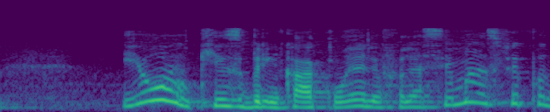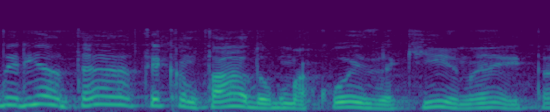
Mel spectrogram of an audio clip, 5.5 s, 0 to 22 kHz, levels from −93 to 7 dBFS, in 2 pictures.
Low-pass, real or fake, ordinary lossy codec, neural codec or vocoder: none; fake; none; codec, 16 kHz, 16 kbps, FreqCodec, larger model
